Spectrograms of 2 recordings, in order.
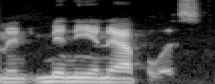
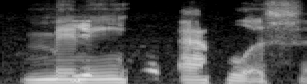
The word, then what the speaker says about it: Minneapolis: in the city of minap and they have you say it like I used to and got corrected by that in the elevator miniapolis and I went fix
